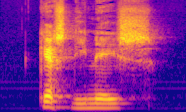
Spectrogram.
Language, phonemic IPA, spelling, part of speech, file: Dutch, /ˈkɛrst.diˈnes/, kerstdiners, noun, Nl-kerstdiners.ogg
- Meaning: plural of kerstdiner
